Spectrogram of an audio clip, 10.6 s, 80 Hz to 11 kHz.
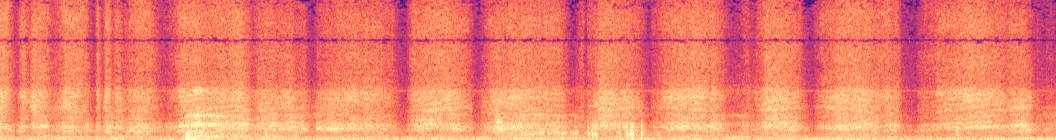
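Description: Extra-fine 3M sanding block rubbed lightly by hand over dried spackle on a painted ceiling: a continuous scratchy rubbing in short back-and-forth strokes, smoothing the patch.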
